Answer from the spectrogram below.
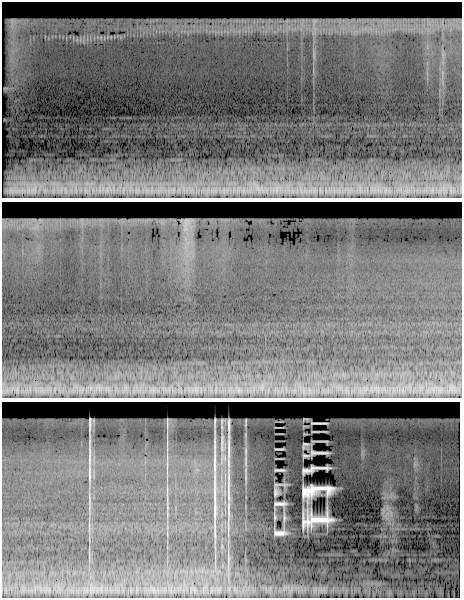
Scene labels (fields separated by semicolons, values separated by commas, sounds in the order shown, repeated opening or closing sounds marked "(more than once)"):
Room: kitchen; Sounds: microwave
